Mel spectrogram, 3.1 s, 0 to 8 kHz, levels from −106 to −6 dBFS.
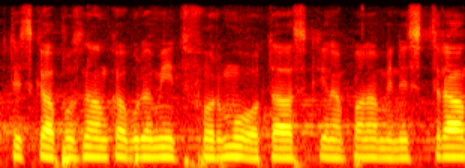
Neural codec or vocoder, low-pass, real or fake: none; 7.2 kHz; real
